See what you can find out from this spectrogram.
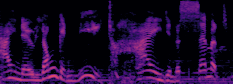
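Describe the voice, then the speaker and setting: A put-on character voice at a middle pitch and moderate pace, over loud background noise. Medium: video game.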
